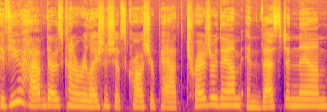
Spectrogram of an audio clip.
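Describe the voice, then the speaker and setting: Speaking fairly slowly in a Southern accent, the voice keeps a very even loudness and ordinary pitch variation. The recording is very clean, with a silent background. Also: woman, fairly high pitch for a woman. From US South, rural North Mississippi. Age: 60s. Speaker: author and motivational speaker. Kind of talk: podcast interview. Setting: studio. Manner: animated.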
